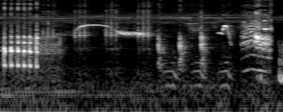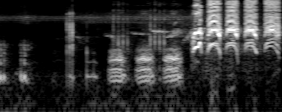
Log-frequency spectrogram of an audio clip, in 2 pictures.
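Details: Nias hill myna singing a varied medley: a long clear whistle, then harsh buzzy chattering notes and a run of rapid repeated squawky syllables, with short bursts of accompanying music at the start.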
